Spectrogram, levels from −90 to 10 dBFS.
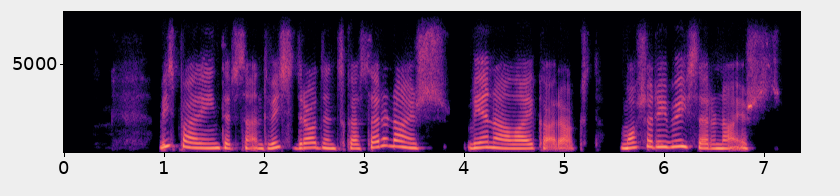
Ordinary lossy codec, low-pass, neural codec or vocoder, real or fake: Opus, 32 kbps; 7.2 kHz; none; real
